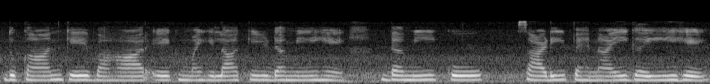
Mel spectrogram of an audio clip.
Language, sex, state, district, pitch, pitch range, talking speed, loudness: Hindi, female, Madhya Pradesh, Dhar, 200 Hz, 195-210 Hz, 120 wpm, -15 LUFS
